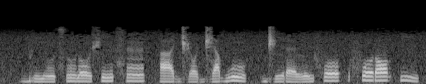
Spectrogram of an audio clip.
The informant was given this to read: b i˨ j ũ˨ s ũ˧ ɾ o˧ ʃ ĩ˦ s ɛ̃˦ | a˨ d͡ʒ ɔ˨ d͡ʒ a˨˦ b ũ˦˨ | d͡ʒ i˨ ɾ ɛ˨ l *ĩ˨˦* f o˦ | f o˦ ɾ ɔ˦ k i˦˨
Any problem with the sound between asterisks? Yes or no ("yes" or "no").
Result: yes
